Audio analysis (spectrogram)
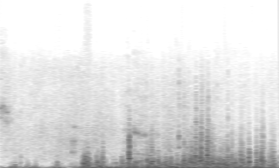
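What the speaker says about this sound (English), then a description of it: "there's a lot of wind" Strong wind blusters across an open farm field, a steady broadband roar buffeting the microphone throughout and swelling louder after the first moments, with no voices.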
